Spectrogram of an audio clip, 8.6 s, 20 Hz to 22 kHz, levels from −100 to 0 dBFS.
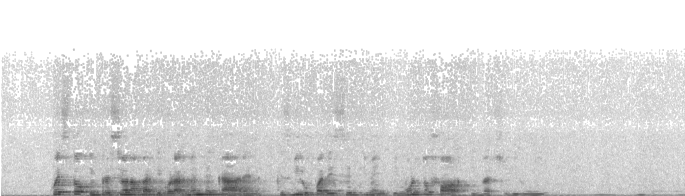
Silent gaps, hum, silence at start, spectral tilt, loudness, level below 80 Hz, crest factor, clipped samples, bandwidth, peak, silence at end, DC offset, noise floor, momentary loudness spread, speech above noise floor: none; none; 0.05 s; -6.5 dB/octave; -34 LUFS; -52 dBFS; 18 dB; under 0.1%; 16 kHz; -16 dBFS; 0 s; under 0.1%; -55 dBFS; 14 LU; 21 dB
